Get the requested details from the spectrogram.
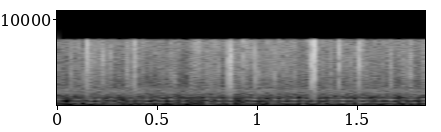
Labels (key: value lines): label: anthrophony, mechanical
recorder: SoundTrap 300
